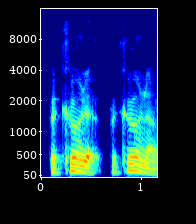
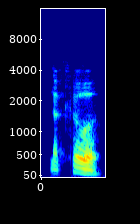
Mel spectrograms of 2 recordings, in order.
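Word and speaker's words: Nacua: So, yeah, hey, Pacuna, right? Nakua.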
